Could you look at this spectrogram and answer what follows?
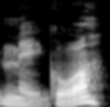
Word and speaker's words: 美国: Just to bring up one example, if we have the word 美国, which consists of a low tone followed by a rising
